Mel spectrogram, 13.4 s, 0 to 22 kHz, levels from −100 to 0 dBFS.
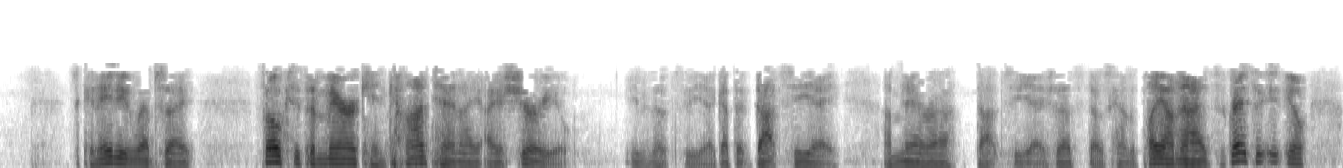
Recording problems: garbled, watery; badly

